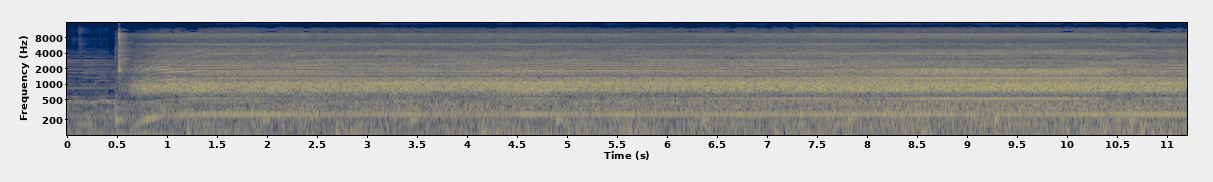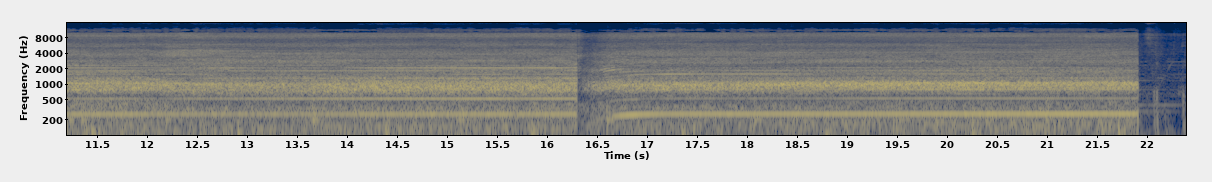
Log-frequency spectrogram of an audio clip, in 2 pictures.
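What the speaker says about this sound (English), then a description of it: "After I heat it with the heat gun, I put it in the dryer on high heat for 10 minutes" A heat gun runs steadily to melt Otter Wax into a Carhartt shirt jacket, a loud continuous blowing whine with a steady hum that cuts off briefly and restarts partway through, with no talking.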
